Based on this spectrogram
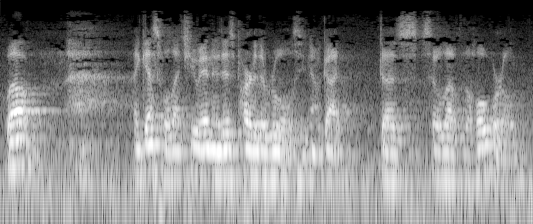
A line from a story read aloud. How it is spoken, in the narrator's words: sighed and was like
